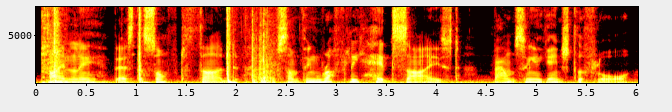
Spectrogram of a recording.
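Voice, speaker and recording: An actor playing a stern, disdainful narrator of a dark fairy tale, grave and deliberate, in dramatic game narration. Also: male voice, on the low side, expressive, vocal fry, very noisy. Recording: music behind the voice.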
